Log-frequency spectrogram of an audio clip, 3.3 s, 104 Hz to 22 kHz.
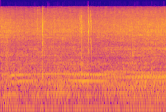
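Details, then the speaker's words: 1975 Volvo Swedish military 4x4 missile launcher with a B30 gasoline six, on a ride along: pulls away with a steady mid-pitched hum, smooth with no stumbles; it used to die when pulling out. Normal engine running. "that sounds actually pretty good yeah um sounds really smooth"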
